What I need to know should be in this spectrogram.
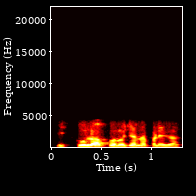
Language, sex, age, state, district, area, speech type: Hindi, male, 18-30, Uttar Pradesh, Mirzapur, rural, conversation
